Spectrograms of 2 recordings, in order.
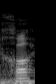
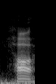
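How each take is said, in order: First: The h is a plain breathy English h. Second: The h is a strong throaty h sound. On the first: "so they say ha instead" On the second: "they can't say ha"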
